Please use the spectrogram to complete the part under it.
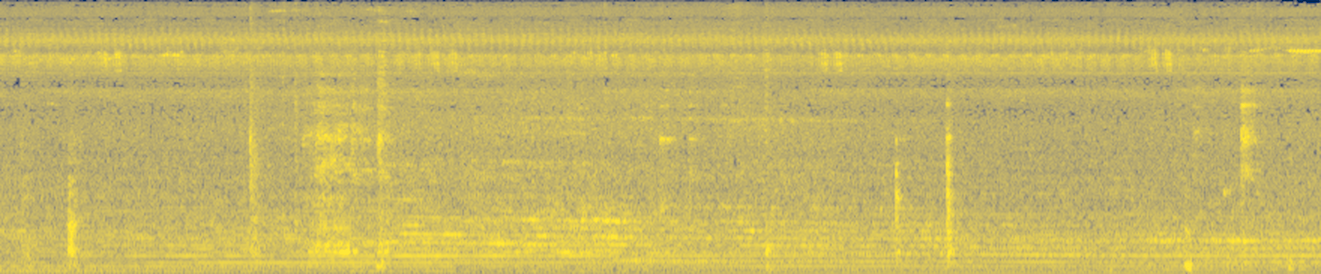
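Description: Dishes clink now and then as food is picked from plates.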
